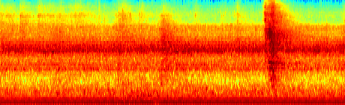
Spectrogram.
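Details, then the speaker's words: Repaired AC electric motor after a broken rotating starter switch was replaced with a salvaged part, run at low speed while cleaning rust off the shaft; quiet, steady low hum with no knocks or rubbing; normal running. "There we are. Low speed, man. That little guy sounds good."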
